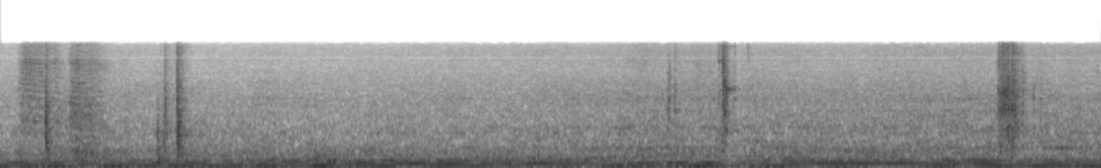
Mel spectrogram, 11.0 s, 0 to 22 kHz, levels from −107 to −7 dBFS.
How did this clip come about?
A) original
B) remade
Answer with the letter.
A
